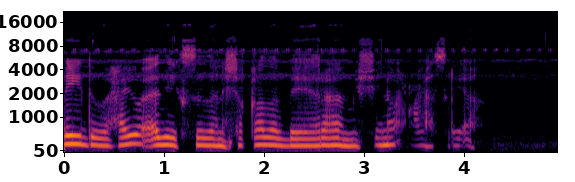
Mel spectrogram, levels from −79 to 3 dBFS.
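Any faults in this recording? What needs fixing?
Throughout the speech, the likely cause is MP2 compression at too low a bitrate, which fits a rate around 56 kbps, so upper sub-bands drop in and out. Nothing sounds above 15.3 kHz, and the remaining bands carry a dull, gurgling, granular distortion. To prevent it, export from the original source at a higher bitrate or with a more efficient codec.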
